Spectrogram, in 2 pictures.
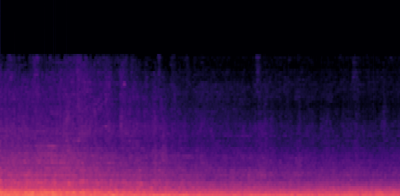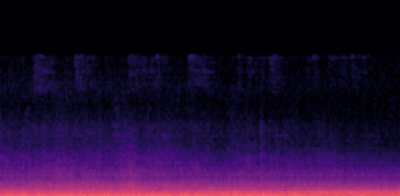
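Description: Freight train cars rolling away on the rails, a low rumble that fades steadily as the end of the train recedes.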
